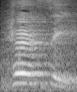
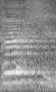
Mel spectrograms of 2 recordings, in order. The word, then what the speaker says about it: Hersey: Hersey. Yeah, not I keep Hersey, thinking of not Hersey. Hershey, like chocolate. Yep. There's no silent H.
